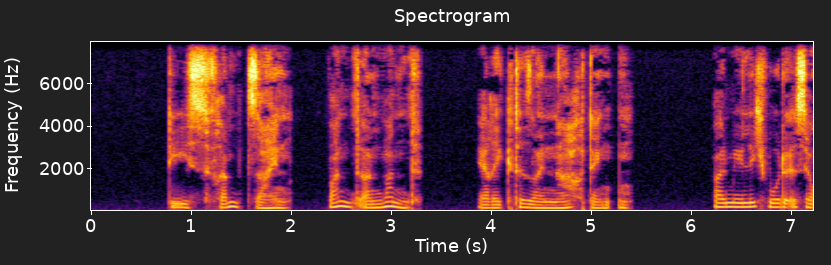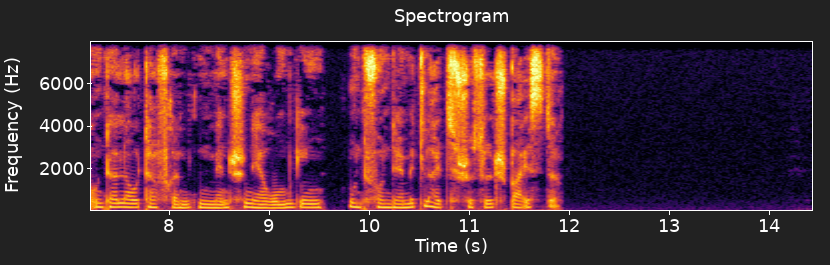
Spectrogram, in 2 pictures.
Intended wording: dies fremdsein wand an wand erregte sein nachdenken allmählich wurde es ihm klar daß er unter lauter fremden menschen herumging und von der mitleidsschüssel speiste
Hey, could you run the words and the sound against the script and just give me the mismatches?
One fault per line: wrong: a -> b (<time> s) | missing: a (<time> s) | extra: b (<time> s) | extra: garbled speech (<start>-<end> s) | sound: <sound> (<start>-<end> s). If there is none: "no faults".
missing: ihm klar daß (7.1 s)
